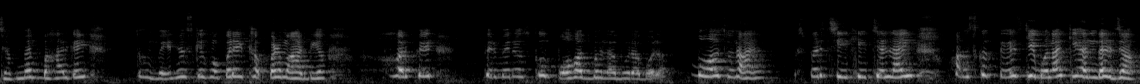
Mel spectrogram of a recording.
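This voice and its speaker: A woman playing a shrill, short-tempered housewife. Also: normal speed, darkish tone. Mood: tearful. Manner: scolding, shrill, then tearful. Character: short-tempered housewife who turns remorseful. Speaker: actress in a short drama.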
